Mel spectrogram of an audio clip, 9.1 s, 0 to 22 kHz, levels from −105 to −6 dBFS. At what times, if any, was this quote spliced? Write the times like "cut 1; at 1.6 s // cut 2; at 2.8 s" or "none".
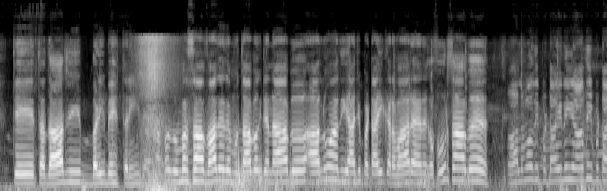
cut 1; at 2.1 s

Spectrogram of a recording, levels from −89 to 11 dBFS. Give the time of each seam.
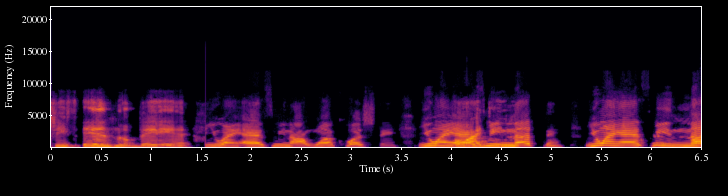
cut 1; at 1.5 s

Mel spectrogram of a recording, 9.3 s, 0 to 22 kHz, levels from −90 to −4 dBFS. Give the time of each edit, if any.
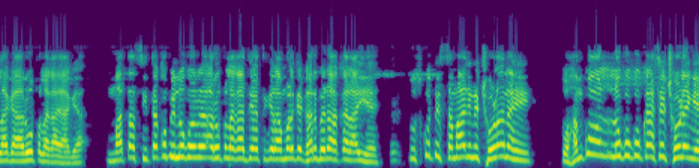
none

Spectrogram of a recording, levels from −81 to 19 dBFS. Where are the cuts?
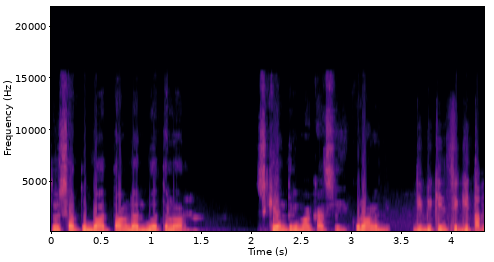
cut 1; at 3.3 s

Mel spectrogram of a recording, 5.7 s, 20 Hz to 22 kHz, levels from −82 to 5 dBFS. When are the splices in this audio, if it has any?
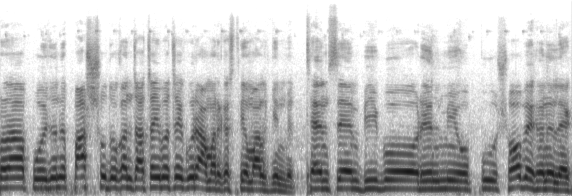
cut 1; at 3.1 s

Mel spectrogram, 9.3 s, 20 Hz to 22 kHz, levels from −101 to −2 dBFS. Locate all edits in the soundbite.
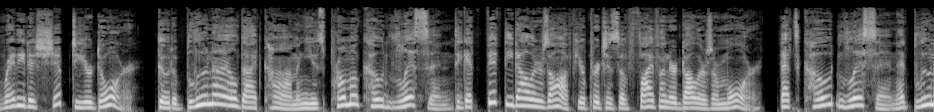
none

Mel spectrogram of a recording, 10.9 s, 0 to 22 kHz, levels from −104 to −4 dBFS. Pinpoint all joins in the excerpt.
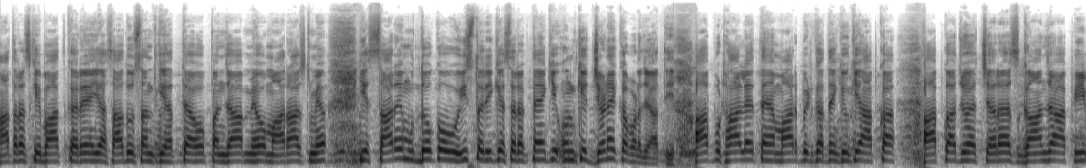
cut 1; at 6.7 s

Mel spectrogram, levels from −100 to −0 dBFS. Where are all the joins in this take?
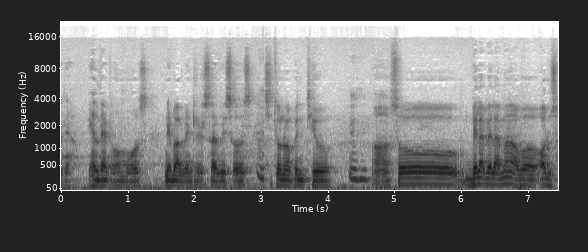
cut 1; at 3.1 s

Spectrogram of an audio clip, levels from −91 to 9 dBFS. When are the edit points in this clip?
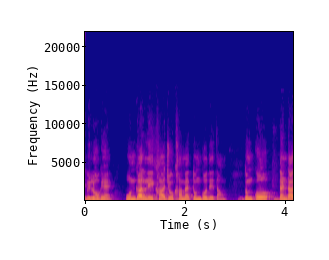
none

